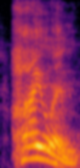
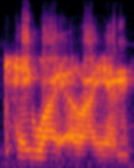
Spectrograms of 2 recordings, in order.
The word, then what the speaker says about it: Kylin: how you doing Highland uh sorry it's k y l i n sorry people get my name mixed up kylin okay totally cool did I say it right that time yes excellent kyl I said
